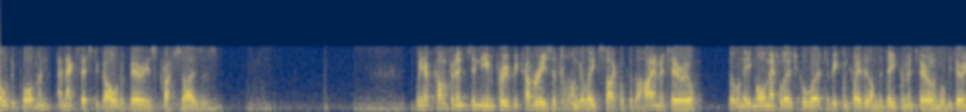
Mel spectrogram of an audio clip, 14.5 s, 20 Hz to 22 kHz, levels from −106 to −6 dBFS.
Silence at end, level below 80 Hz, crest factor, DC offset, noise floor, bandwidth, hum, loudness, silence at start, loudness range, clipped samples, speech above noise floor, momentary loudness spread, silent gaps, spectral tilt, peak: 0 s; -62 dBFS; 16 dB; under 0.1%; -65 dBFS; 4.2 kHz; none; -22 LUFS; 0 s; 8 LU; under 0.1%; 43 dB; 8 LU; none; -4.5 dB/octave; -6 dBFS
